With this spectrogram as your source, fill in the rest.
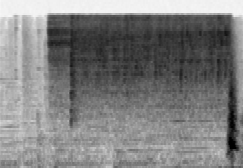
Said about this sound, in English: now we're gonna add some water here.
